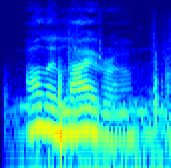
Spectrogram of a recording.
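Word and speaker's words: Allerleirauh: Al-ler-li-rao. He doesn't recognize it. I don't even know how to say this. Al-ler-li-rao? Ew. Alelaira.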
